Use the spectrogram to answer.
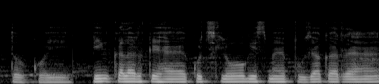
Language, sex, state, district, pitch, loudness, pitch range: Hindi, male, Bihar, Sitamarhi, 125 Hz, -27 LUFS, 120-130 Hz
